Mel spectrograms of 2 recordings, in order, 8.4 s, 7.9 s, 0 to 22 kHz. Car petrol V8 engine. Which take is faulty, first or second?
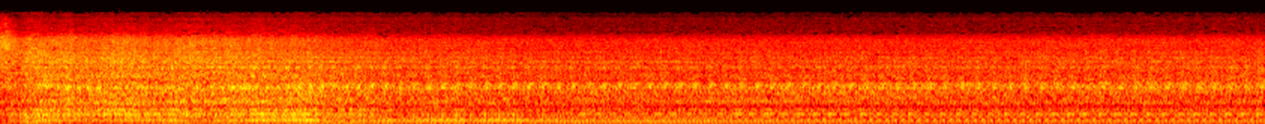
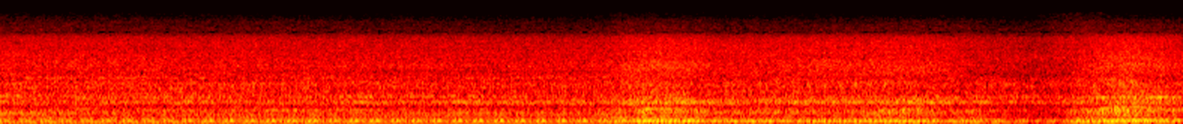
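first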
